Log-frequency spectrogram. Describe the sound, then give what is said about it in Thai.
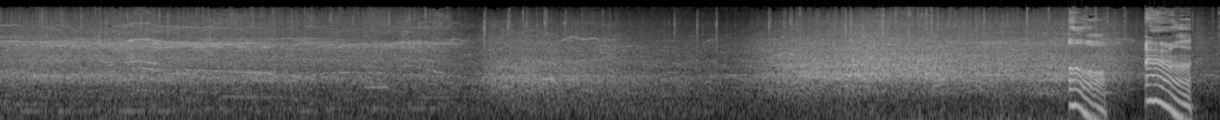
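A large crowd roars and cheers at a sports event, a dense wash of voices that swells louder midway, with a few sharp rising whistles near the end. “what's that noise what are they doing well, that's the sound of people's cheering at some sports event”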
